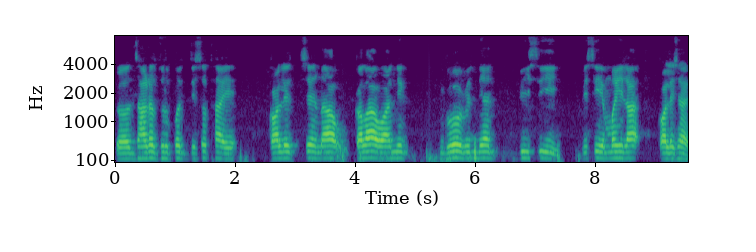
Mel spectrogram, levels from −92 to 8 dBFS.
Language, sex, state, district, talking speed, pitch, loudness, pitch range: Marathi, male, Maharashtra, Dhule, 95 wpm, 145 Hz, -18 LUFS, 140-150 Hz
